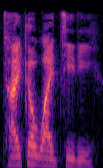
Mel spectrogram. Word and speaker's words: Taika Waititi: How you pronounce his name? I can never do this. Oh yeah, Taika Waititi.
